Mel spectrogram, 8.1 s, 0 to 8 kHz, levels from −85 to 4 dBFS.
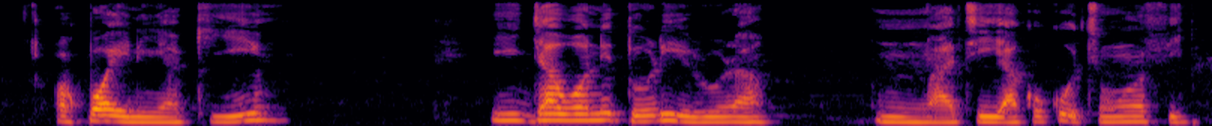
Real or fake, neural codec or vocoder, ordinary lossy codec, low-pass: real; none; none; 7.2 kHz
